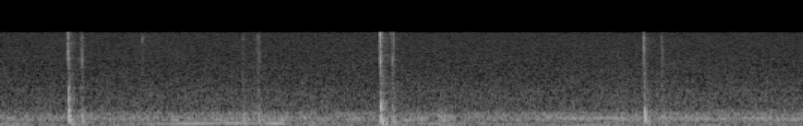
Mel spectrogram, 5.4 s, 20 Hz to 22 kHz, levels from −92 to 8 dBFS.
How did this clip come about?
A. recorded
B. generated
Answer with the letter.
A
